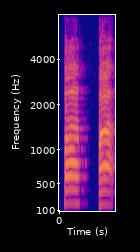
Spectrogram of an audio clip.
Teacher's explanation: प वर्ग ओष्ठ है, जैसे प प ऐसे बोलूंगा तो होंठ अपने आप में टच होते हैं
